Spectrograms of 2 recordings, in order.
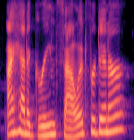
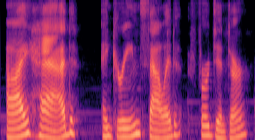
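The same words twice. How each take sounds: First: It is said at a natural, faster speed. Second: It is said slowly and carefully.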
